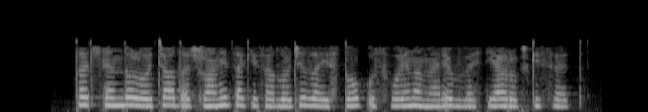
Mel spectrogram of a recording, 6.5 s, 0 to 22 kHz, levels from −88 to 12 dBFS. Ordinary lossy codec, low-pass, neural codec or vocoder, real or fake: AAC, 16 kbps; 19.8 kHz; none; real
